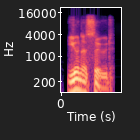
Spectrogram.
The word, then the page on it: unissued: British English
